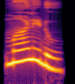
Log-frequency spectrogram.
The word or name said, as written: ಮುಳ್ಳಿಡಿ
